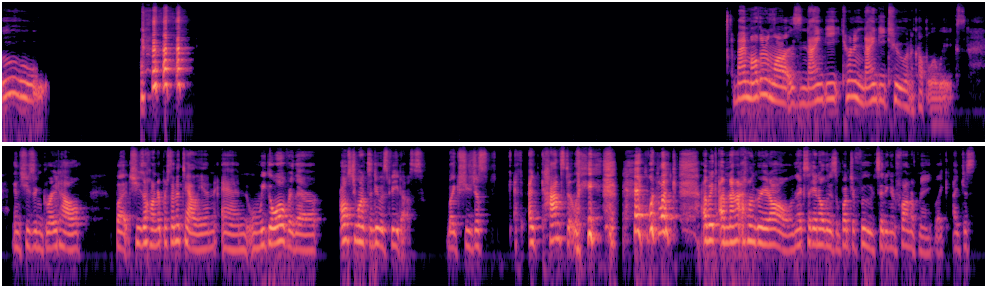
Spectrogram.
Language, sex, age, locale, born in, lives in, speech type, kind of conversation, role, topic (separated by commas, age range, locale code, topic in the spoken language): English, male, 55-59, en-US, United States, United States, conversation, unstructured, none, How do different cultures influence the food we eat?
